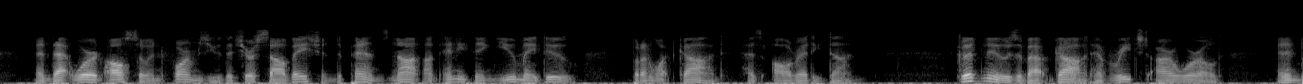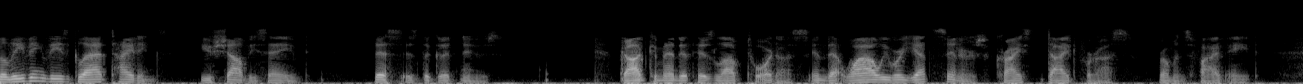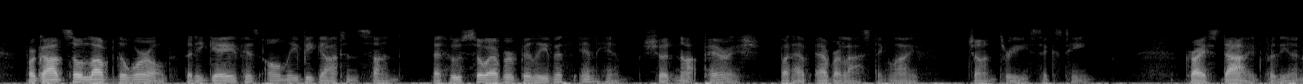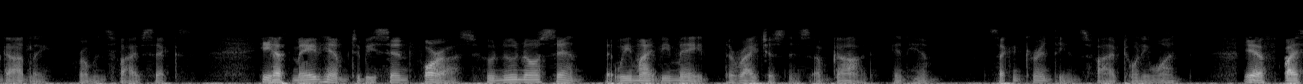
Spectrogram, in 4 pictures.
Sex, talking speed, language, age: male, 150 wpm, English, 40-59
